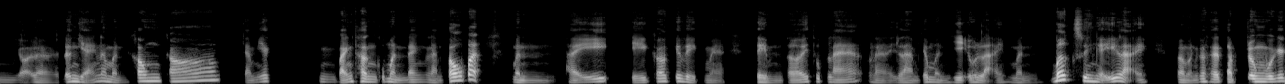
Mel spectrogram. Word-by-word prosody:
gọi - - -8
là, 95 -2 -8
đơn 130 +3 +1
giản 125 - -4
là 150 - -2
mình 105 -6 -6
không 155 +3 +3
có 165 +8 0 0.3
cảm 95 +3 -10
giác, 145 +3 -4 0.5
ừm, 120 -3 -15
bản 130 - +5
thân 120 -4 +3
của 120 - -10
mình 110 -6 -1
đang 110 0 -4
làm 95 -2 -9
tốt 175 - +8
á, 230 - +9 0.3
mình 95 -3 -7
thấy 110 +9 0 0.2
chỉ 95 +2 -3
có 140 +6 0
cái 145 - +1
việc 120 -7 -2
mà 90 -4 -13 0.3
tìm 90 -4 -3
tới 100 +6 -1
thuốc 135 -4 -9
lá 105 +4 -2 0.2
là 90 -2 -10
làm 90 -1 -5
cho 110 - -5
mình 100 -4 -9
dịu 100 +1 -2
lại, 95 0 -3
mình 90 -3 -15
bớt 195 +8 +8
suy 160 - +3
nghĩ 135 - +1
lại 110 -9 +2 0.3
và 100 - -1
mình 95 0 -7
có 130 - 0
thể 115 -3 +4
tập - - +1
trung 130 -1 +6
vô 130 - +5
cái 155 - +5
110 Hz, 230 wpm, -23 LUFS, 95-140 Hz, 0.5 s, á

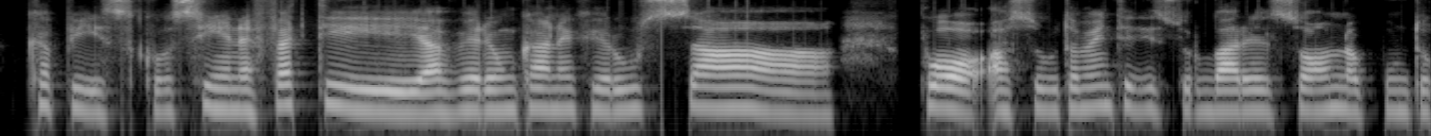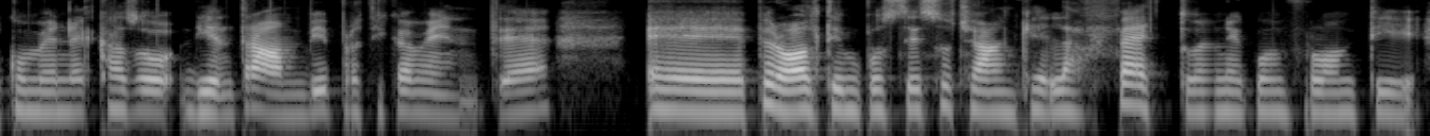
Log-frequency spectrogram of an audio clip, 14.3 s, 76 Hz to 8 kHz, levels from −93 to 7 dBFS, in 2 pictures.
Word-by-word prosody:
Capisco. 180 -4 -2
Sì, 205 +4 +7
in 190 -1 -3
effetti 190 -4 -1
avere 180 +2 +1
un 185 +1 -5
cane 190 0 -1
che 185 -1 -9
russa 185 -3 +5 0.4
può 195 -4 +4
assolutamente 195 +3 -4
disturbare 180 -1 -2
il - - -10
sonno, 185 0 +2
appunto, 180 0 -11
come 175 -1 -9
nel 175 0 -9
caso 180 -2 -4
di 175 -1 -6
entrambi, 165 0 +1
praticamente. 175 +1 -8 0.4
Ehm, 175 -2 0
però, 185 -4 +5
al 185 0 +7
tempo 185 -1 -6
stesso, 190 +3 +1
c'è 190 -2 -4
anche 175 +1 -1
l'affetto 205 0 -3
nei 175 -1 -11
confronti, 170 -1 -9
180 Hz, 130 wpm, -23 LUFS, 175-190 Hz, 0.4 s, Sì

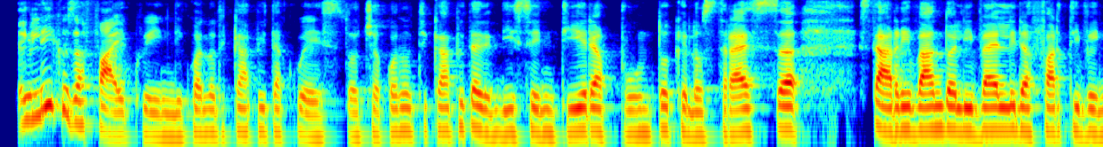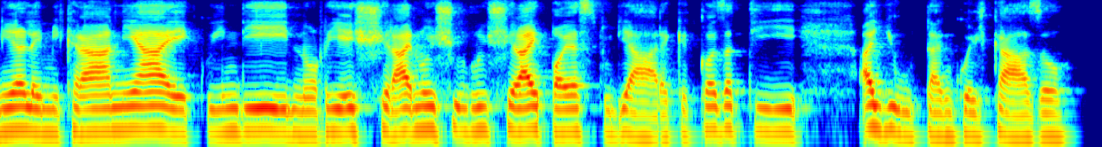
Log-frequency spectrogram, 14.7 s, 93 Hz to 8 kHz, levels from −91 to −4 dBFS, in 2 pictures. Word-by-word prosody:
E 210 - 0
lì 290 +10 +3
cosa 195 - -2
fai 130 -8 +2
quindi, 130 -3 -6
quando 145 +2 -4
ti 140 -1 -11
capita 150 0 -6
questo? 125 -2 -6
Cioè, 135 +1 -6
quando 150 +2 -5
ti 155 - -15
capita 160 +2 -2
d 150 - +1
di 145 +1 -5
sentire 150 +1 -1
appunto 150 +1 -2
che 150 - -5
lo 135 -1 -3
stress 145 +4 +4 0.4
sta - - +4
arrivando 160 +1 +5
a - - +4
livelli 155 +1 +3
da 160 -1 +3
farti 150 0 -1
venire 150 +2 +1
l'emicrania 155 +2 +3
e 145 -2 +1
quindi 150 +1 -1
non 140 -1 -4
riuscirai 150 +1 0
non 160 +1 0
sciu 160 0 -4
riuscirai 155 0 +3
poi 150 -1 +2
a 150 - +1
studiare. 135 -5 -3
Che 130 +1 -12
cosa 160 +2 -3
ti 150 -2 -7 0.4
aiuta 155 -6 -1
in 130 0 -6
quel 130 -1 -7
caso? 125 +1 -3
150 Hz, 185 wpm, -22 LUFS, 140-155 Hz, 0.4 s, arrivando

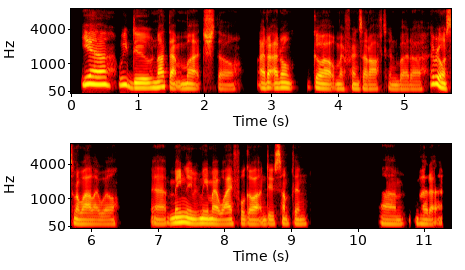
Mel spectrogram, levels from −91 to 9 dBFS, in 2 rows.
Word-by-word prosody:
Yeah, 220 -1 +7
we 210 +1 +2
do 130 -5 +3
not 150 +3 +3
that 120 - +3
much 115 0 0
though. 100 -1 -10 0.2
I - - 0
don't - - +3
I 130 - +2
don't 130 -2 0 0.3
go 125 -3 +1
out 110 -2 +2
with - - -9
my 110 - -5
friends 110 0 -6
that 105 -1 -4
often, 105 0 -6
but 100 0 -8
uh, 100 0 -9
every 230 0 +5
once 125 -1 +4
in 120 - -1
a - - 0
while 105 -1 0
I 100 - -6
will. 100 0 -9 0.5
Uh, 105 -1 -4
mainly 135 +1 +3
me 115 +1 +1
and 115 - +1
my 110 -2 +2
wife 105 +2 -1
will 110 - -5
go 105 -1 -1
out 100 - +1
and 100 - -7
do 105 - -4
something. 105 -1 -2 1.1
Um, 105 -1 -6 0.2
but, 110 -2 -5
uh - - -6
110 Hz, 220 wpm, -25 LUFS, 105-125 Hz, 1.1 s, Yeah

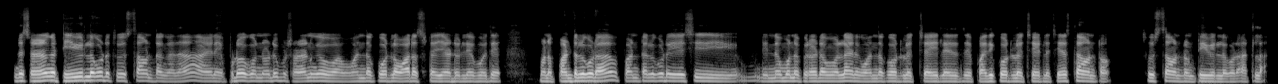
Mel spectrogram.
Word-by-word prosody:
అంటే 165 - +3
సడెన్‌గా 170 +4 +6
టీవీలో 180 +3 +5
కూడా 185 -2 +1
చూస్తా 170 +1 -3
ఉంటాం 150 -2 -4
కదా! 140 +2 -5 0.2
ఆయన 150 -1 -2
ఎప్పుడో 165 +5 -1
కొన్నోడు 160 +1 -2
ఇప్పుడు 165 -3 -7
షడెన్‌గా 155 +3 0
వ 145 - +1 0.2
1,00,00,00,000 150 +1 -1
వారసుడు 150 -1 0
అయ్యాడు. 140 0 0
లేపోతే 140 +1 -2 0.5
మన 145 - +1
పంటలు 160 +3 +5
కూడా 160 -2 +5 0.2
పంటలు 160 +1 -2
కూడా 165 -1 +1
ఏసి 155 +2 -1 0.6
నిన్న 145 +1 -2
మొన్న 155 0 +2
పెరగడం 150 0 +2
వల్ల 145 +2 +2
ఆయనకు 145 -3 0
1,00,00,00,000 145 0 -1
వచ్చాయి 140 +2 0
లేదంతే 140 0 -2
10,00,00,000 145 +1 +1
వచ్చాయి. 145 +1 -1
ఇట్లా 135 - -4
చేస్తా 155 +2 +2
ఉంటాం 130 -1 -4 0.4
చూస్తా 155 0 -1
ఉంటాం. 140 -1 -3
టీవీలో 140 -2 +1
గూడా 140 - -3
అట్లా. - - -4
150 Hz, 190 wpm, -19 LUFS, 140-160 Hz, 0.6 s, సడెన్‌గా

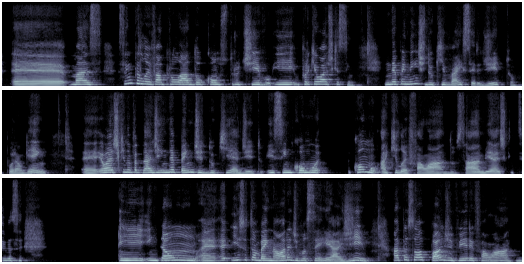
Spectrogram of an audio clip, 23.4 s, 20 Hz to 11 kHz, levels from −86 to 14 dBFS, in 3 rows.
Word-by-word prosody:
eh, 210 -2 +2
mas 260 0 +1 0.2
sempre 390 +5 -2
levar 295 -4 +2
para 285 +1 -5
o - - -1
lado 265 0 +3
construtivo 270 -2 -1
e 260 -1 +2
porque 300 +1 -2
eu - - +2
acho 300 0 +1
que 285 - -6
assim, 215 -10 -11 0.4
independente 305 +3 0
do 245 0 -1
que 245 +2 -2
vai 225 +1 -2
ser 225 -5 -6
dito 205 0 -6 0.2
por 200 -3 -4
alguém, 200 +3 -3 0.5
eh, 195 -1 -2
eu 235 +3 +2
acho 290 +1 +3
que 305 - -4
na 300 - +3
verdade 265 -2 +2
independe 280 -1 +2
do 225 0 -4
que 230 +1 -4
é 205 -2 0
dito 185 -1 -7
e 245 +2 0
sim 265 +2 +3
como 270 0 +4 0.5
como 315 -5 +2
aquilo 215 +1 -2
é 190 - 0
falado 185 -3 -2
sabe, 195 +2 0
acho 200 0 -3
que 225 - -18
se 265 - -6
você 260 0 -4 1.5
e 260 -2 +4
então, 280 -1 +3
é 235 0 +1 0.2
é - - -6
isso 320 +1 -2
também 280 -5 +2
na 240 -1 +2
hora 280 +5 +2
de 275 -2 -1
você 240 -1 -4
reagir 220 +4 -2 0.3
a 300 0 +2
pessoa 335 +2 -1
pode 285 +1 +4
vir 265 +2 -2
e 270 - 0
falar 230 -4 -3
255 Hz, 160 wpm, -23 LUFS, 215-280 Hz, 1.5 s, como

